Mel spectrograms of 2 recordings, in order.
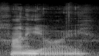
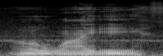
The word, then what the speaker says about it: Honeoye: This one is called, I believe it's pronounced Honeoye. Honeoye. I apologize if I'm mispronouncing any of these, but I think that that's how you say it, Honeoye.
